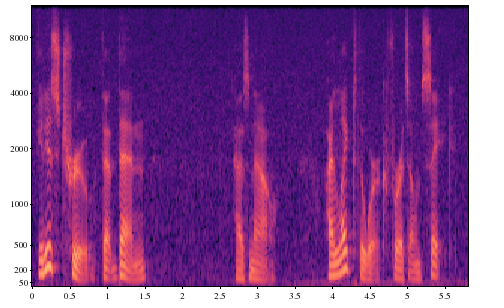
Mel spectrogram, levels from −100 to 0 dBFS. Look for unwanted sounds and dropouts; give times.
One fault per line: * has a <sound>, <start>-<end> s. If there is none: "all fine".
all fine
